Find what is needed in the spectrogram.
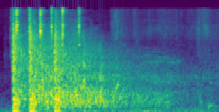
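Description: A quick burst of rapid gunfire, several shots in the first half second, followed by a long echoing tail that fades away over about a second.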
